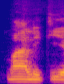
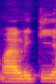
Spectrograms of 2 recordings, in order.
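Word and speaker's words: مَالِكِ: yaumiddin itu sama-sama benernya kalau Emak dibaca panjang artinya yang menguasai yang merajai kalau emaknya dibaca pendek artinya yang memiliki Nah itu sama-sama Betulnya ayat biasanya bacanya banyak yang panjang Maliki Kalau pendek juga nggak apa-apa anak-anakku sekalian dan cucu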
